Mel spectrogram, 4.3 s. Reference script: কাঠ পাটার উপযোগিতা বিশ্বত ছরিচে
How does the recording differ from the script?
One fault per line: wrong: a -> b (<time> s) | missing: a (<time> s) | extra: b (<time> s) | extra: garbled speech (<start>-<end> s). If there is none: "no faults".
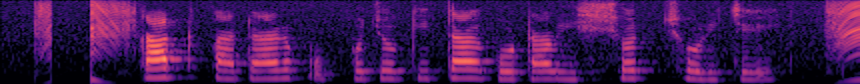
extra: গোটা (2.5 s)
